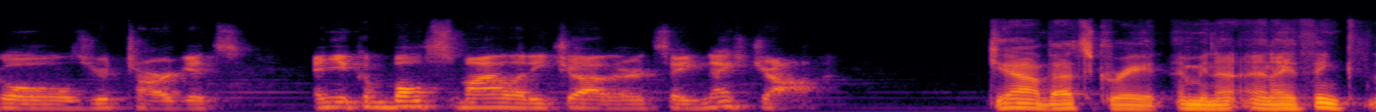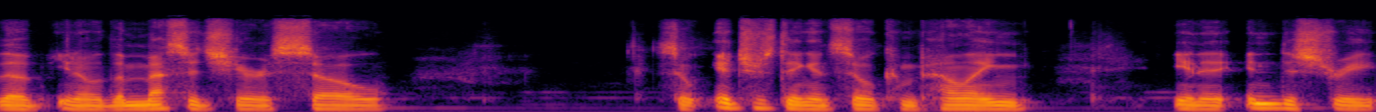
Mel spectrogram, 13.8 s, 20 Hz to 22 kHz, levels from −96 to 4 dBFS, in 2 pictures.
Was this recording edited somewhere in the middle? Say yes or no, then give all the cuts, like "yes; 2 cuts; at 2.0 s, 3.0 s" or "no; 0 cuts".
yes; 1 cut; at 4.9 s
